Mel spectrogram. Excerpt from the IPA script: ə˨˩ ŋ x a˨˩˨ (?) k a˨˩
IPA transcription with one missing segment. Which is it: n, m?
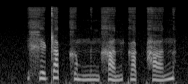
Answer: n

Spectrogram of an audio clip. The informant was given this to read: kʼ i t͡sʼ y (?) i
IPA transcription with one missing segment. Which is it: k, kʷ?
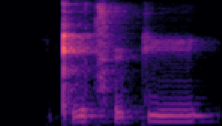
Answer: k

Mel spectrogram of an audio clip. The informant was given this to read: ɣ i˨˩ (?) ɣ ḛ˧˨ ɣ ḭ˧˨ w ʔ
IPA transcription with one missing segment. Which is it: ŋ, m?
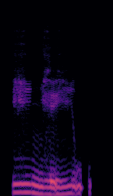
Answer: ŋ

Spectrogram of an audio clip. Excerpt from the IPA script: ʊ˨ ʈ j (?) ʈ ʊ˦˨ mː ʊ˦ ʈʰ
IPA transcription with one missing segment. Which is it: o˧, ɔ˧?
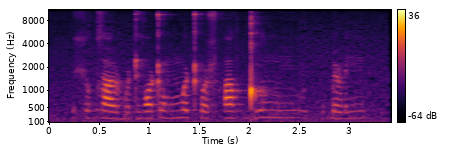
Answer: ɔ˧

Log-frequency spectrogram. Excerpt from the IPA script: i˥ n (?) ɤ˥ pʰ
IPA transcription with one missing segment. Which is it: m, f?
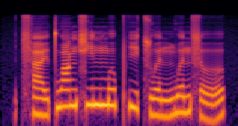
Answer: m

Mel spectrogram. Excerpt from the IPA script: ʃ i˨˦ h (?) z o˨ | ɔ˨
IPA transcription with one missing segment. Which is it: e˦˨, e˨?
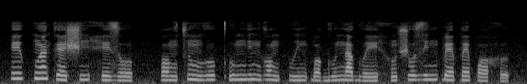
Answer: e˨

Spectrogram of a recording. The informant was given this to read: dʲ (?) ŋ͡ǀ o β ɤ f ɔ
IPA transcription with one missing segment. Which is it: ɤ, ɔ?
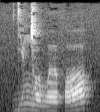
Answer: ɔ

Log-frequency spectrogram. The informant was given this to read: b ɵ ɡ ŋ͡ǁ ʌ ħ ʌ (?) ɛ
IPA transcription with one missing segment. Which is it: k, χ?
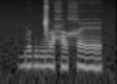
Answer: χ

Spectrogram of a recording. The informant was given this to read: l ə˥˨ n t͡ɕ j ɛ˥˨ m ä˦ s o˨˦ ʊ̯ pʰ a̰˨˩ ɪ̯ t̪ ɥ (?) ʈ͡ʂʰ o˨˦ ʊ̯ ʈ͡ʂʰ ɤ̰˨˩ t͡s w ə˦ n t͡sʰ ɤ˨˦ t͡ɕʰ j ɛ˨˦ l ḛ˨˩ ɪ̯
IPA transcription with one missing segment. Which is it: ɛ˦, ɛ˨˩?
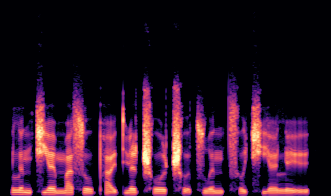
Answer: ɛ˦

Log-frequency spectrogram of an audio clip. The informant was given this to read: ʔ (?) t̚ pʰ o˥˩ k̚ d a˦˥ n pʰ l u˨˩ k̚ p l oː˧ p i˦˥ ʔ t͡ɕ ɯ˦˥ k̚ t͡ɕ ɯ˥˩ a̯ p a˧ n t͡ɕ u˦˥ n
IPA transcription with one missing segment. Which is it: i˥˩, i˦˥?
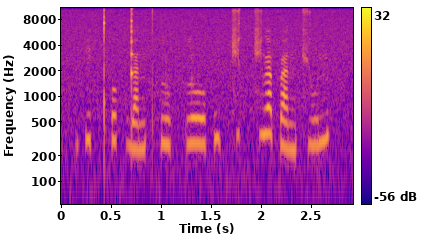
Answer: i˥˩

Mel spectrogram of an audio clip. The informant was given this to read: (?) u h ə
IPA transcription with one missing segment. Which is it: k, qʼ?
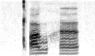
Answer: qʼ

